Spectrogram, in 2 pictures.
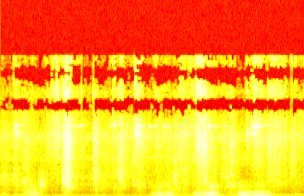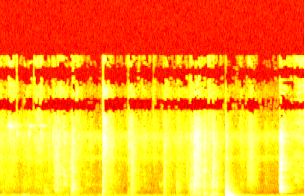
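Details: Playing puppies growling in short low bursts, mostly in the middle seconds, with scuffling, thumps and background noise around them.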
